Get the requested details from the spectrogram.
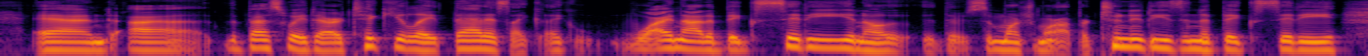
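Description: A woman speaks at a very fast pace with a very deep, low pitch and fairly even intonation, hardly pausing at all. The recording is very clean, with a silent background. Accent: American. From Wisconsin, Middleton. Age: 40s. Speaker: performing arts program director. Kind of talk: casual chat. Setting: studio.

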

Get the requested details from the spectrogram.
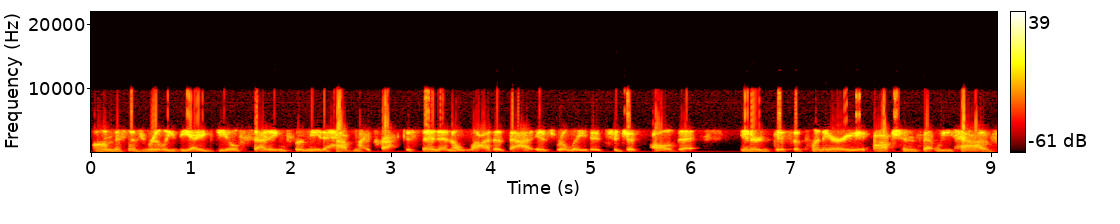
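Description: Over noticeable background noise, a woman with an American accent talks in a monotone, flat intonation at a very even loudness. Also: fairly low pitch for a woman, moderate pace. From Minnesota. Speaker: foot and ankle surgeon. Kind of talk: interview.

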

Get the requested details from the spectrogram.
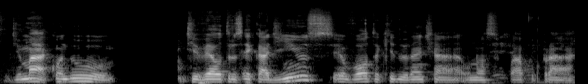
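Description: The man talks at a moderate pace with a normal speaking voice. His pitch is medium, with ordinary variation. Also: very clean recording, silent background. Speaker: live stream technical moderator. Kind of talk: casual announcements.

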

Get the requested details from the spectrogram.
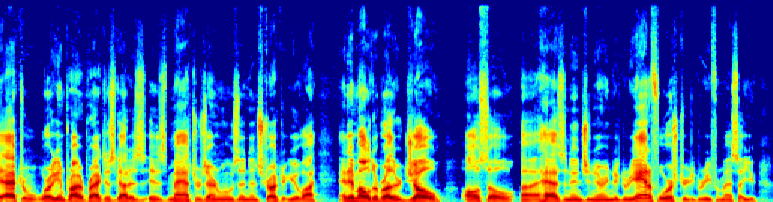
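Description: On a very clean recording with a silent background, a man with a southern Illinois accent talks fairly quickly in a fairly high voice with fairly even intonation. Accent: Midwestern American (southern Illinois). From southern Illinois, Carbondale. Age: 50s. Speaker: local community figure. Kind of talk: casual interview.

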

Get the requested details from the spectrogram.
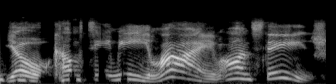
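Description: A man puts on a character voice pitched high. His pitch swings very widely. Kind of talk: hustler promo voice. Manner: loud and salesy.

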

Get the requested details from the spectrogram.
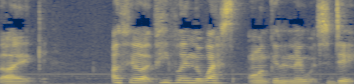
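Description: Noticeable background noise runs under a woman's voice. She speaks at a moderate pace with ordinary pitch variation. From northern England, Liverpool. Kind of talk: casual chat.

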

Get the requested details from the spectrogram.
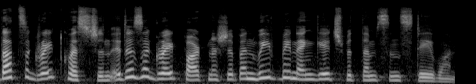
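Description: In a very clean recording with a silent background, a woman speaks at a moderate pace with very wide pitch swings. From India. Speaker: college president. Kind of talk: radio interview.

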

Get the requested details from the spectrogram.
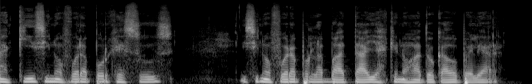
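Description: In a very clean recording with a silent background and a dry, close sound without echo, a man talks at medium pitch with a dark, mellow tone. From Colombian Caribbean coast (Montería). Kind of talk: devotional monologue. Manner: halting, many fillers.

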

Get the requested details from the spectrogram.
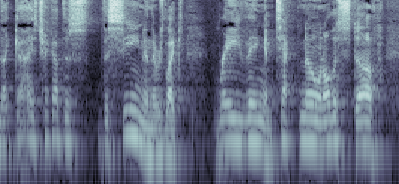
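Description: A somewhat breathy quality marks this voice. Its pace is moderate. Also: man. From US, Philadelphia suburbs. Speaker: music production company co-founder. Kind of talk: interview testimony. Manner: hesitant, many fillers.

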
